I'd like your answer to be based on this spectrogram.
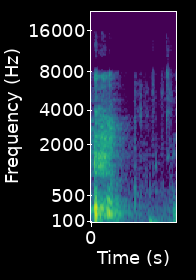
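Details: A single sharp, forceful cough, then a faint low sound, from an adult man eating a very hot pepperoni pizza he has just taken out of the oven.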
